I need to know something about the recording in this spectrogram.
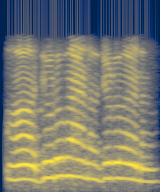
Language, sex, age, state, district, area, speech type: Odia, female, 60+, Odisha, Khordha, rural, conversation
